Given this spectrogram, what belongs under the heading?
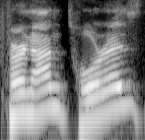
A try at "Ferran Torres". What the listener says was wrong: Ferran, not Fernan. Ferran. Roll them R's, bro. We roll our R's here.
